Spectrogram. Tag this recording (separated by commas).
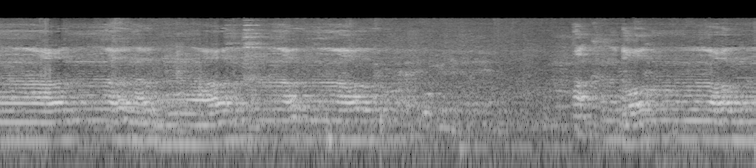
Chant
